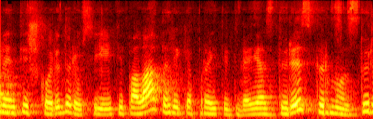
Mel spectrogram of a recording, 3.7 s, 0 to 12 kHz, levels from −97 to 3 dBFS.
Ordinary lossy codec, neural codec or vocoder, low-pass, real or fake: Opus, 16 kbps; none; 10.8 kHz; real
